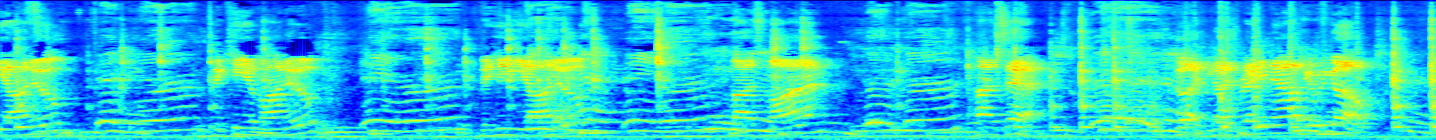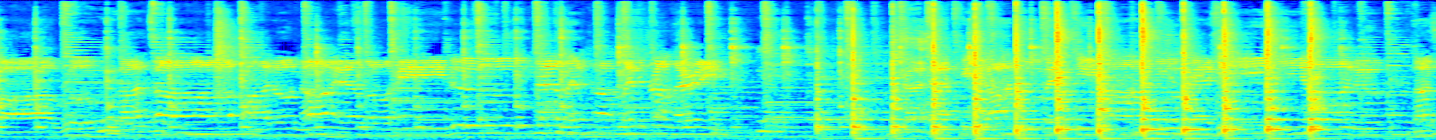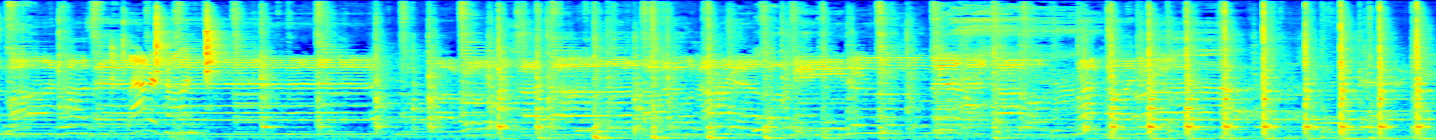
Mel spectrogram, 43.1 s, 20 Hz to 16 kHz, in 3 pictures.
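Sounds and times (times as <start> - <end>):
voices singing: 0.0 - 43.0
ukulele strumming: 10.1 - 43.0
strong beat: 13.7 - 43.0.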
